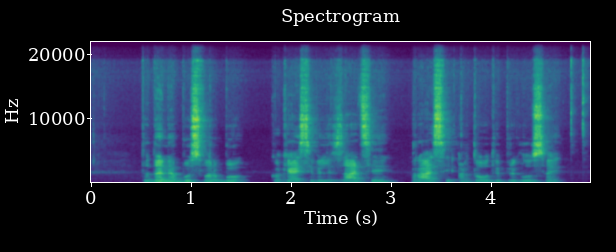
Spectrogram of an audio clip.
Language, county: Lithuanian, Kaunas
